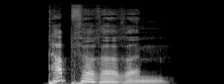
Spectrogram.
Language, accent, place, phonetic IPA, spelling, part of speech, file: German, Germany, Berlin, [ˈtap͡fəʁəʁəm], tapfererem, adjective, De-tapfererem.ogg
- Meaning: strong dative masculine/neuter singular comparative degree of tapfer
